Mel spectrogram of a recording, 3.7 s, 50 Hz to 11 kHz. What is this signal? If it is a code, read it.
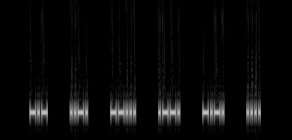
Morse code, heard as a keyed tone, about 53 wpm, spaced as for 24 wpm, 700 Hz. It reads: KF7PCH
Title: USA Call Signs - 4x Character Spacing - 50wpm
